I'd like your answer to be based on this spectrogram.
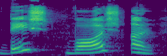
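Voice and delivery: dishwasher slowly as dish, wash, er; syllable by syllable. Shown as a demonstration. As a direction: break dishwasher into three beats. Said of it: "these are the three syllables".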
